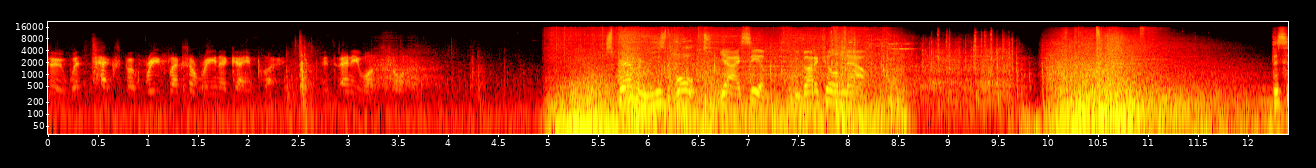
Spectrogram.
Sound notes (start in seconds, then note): 3.3 sighing; 5.1 wind rushing; 9.3 keyboard clicking; 10.4 guns firing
